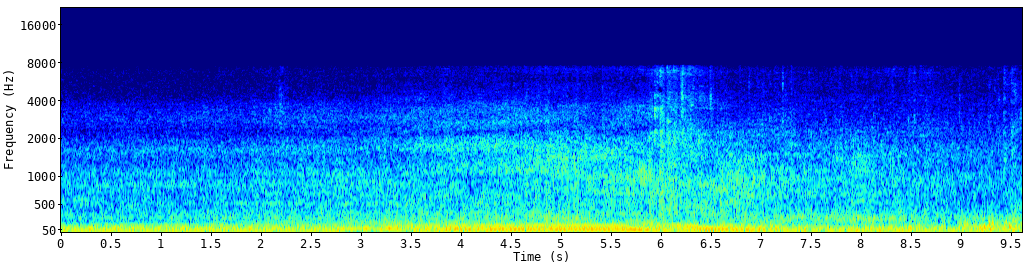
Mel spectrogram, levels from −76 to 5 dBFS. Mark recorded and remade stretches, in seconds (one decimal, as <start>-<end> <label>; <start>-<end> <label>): 0.0-2.8 recorded; 2.8-3.5 remade; 3.5-9.6 recorded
